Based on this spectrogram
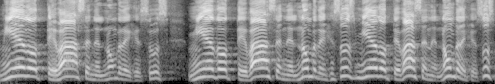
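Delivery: loud, high shouting, same words over and over. Recalling how a woman suddenly began shouting, retelling her shout. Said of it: "empezó a gritar".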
